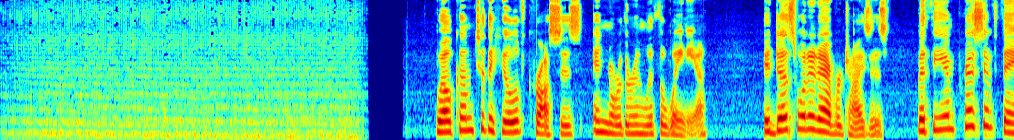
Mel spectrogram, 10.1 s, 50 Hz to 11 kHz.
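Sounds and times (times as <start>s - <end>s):
propeller airplane engine droning in flight: 0.0s - 3.8s
speech: 4.4s - 10.1s.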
